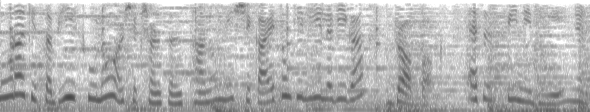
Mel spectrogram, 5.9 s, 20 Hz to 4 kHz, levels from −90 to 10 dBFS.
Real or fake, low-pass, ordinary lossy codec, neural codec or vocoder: real; 3.6 kHz; AAC, 24 kbps; none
